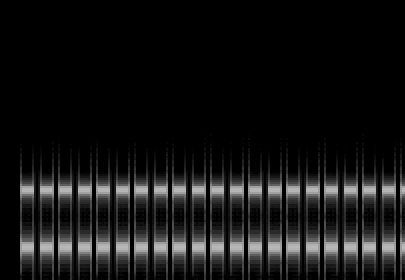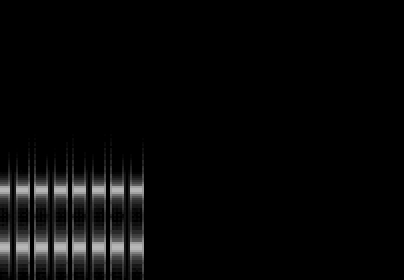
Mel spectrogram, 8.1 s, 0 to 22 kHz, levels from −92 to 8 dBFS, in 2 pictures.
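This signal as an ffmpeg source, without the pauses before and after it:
ffmpeg -f lavfi -i "aevalsrc='0.106*(sin(2*PI*479*t)+sin(2*PI*1350*t))*clip(min(mod(t,0.19),0.13-mod(t,0.19))/0.005,0,1)':duration=5.27:sample_rate=44100" out.wav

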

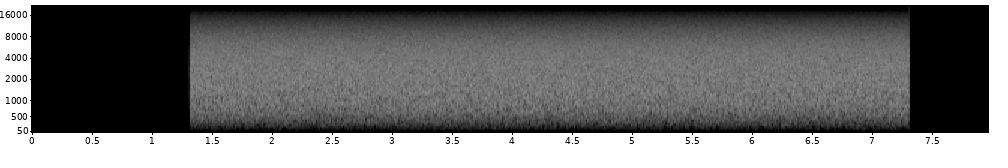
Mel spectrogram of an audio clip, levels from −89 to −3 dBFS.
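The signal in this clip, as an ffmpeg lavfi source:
ffmpeg -f lavfi -i "anoisesrc=color=white:duration=5.99:sample_rate=44100:seed=1,highpass=frequency=860,lowpass=frequency=5200,volume=-21.9dB" out.wav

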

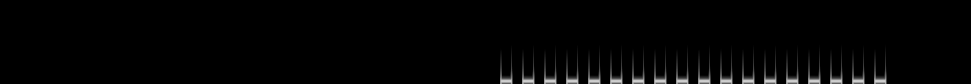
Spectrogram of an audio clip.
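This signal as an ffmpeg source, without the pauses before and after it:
ffmpeg -f lavfi -i "aevalsrc='0.266*sin(2*PI*152*mod(t,0.22))*lt(mod(t,0.22),16/152)':duration=3.96:sample_rate=44100" out.wav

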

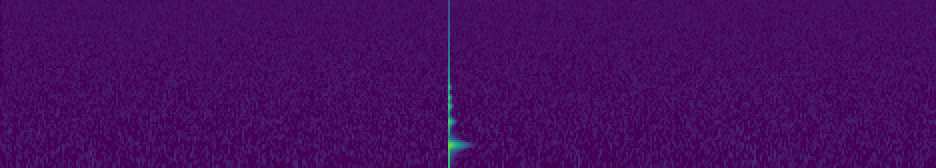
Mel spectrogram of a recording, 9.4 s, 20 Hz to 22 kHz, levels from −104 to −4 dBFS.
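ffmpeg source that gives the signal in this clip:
ffmpeg -f lavfi -i "aevalsrc='0.1*pow(10,-3*t/0.19)*sin(2*PI*472*t)+0.0944*pow(10,-3*t/0.063)*sin(2*PI*1180*t)+0.0891*pow(10,-3*t/0.036)*sin(2*PI*1888*t)+0.0841*pow(10,-3*t/0.028)*sin(2*PI*2360*t)+0.0794*pow(10,-3*t/0.02)*sin(2*PI*3068*t)':duration=0.45:sample_rate=44100" out.wav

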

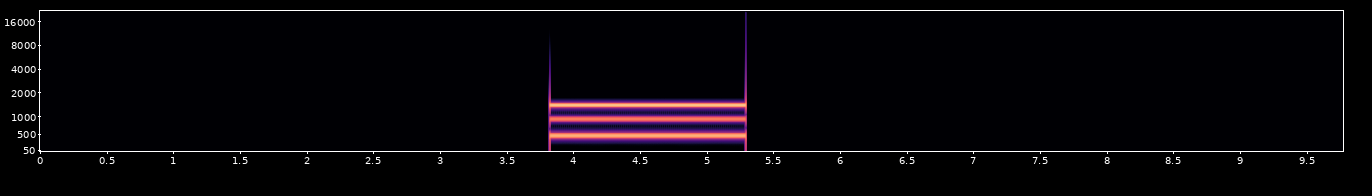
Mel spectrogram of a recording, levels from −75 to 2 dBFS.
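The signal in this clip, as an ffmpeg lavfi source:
ffmpeg -f lavfi -i "aevalsrc='0.282*sin(2*PI*468*t)+0.112*sin(2*PI*936*t)+0.447*sin(2*PI*1404*t)':duration=1.47:sample_rate=44100" out.wav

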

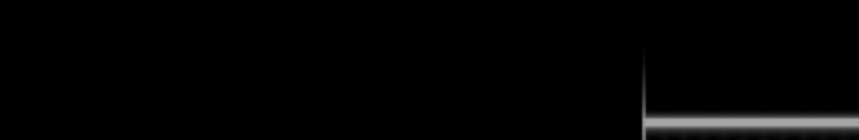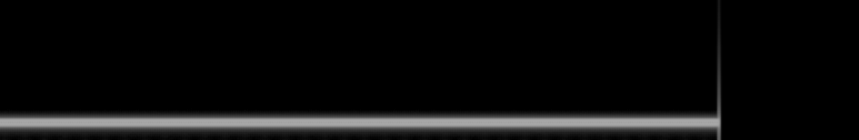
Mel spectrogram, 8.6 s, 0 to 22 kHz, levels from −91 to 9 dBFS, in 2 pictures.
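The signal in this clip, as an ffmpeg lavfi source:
ffmpeg -f lavfi -i "aevalsrc='0.0562*(sin(2*PI*350*t)+sin(2*PI*440*t))':duration=4.67:sample_rate=44100" out.wav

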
